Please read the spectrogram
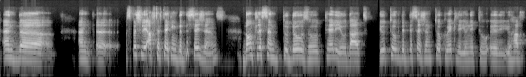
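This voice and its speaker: A man's voice: fairly high pitch, animated, normal speed. Earnest young man from Algeria. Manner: earnest, many fillers and restarts. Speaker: webinar speaker. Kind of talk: motivational talk on a video call.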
